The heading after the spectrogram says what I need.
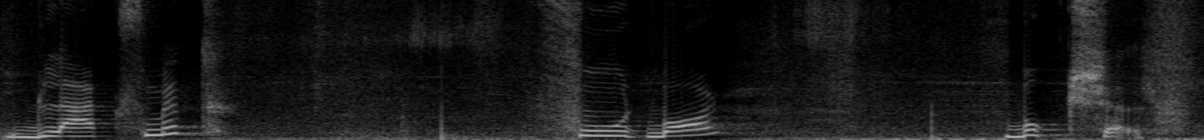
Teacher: we will mark stress on the first syllable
